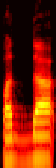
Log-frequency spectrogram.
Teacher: دال کے اوپر ہم نے قلقلہ بھی کرنا ہے، تشدید کی وجہ سے سختی بھی کریں گے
